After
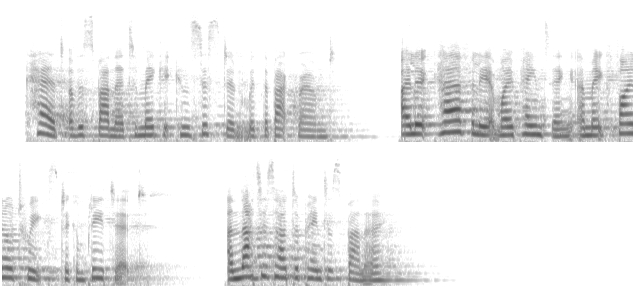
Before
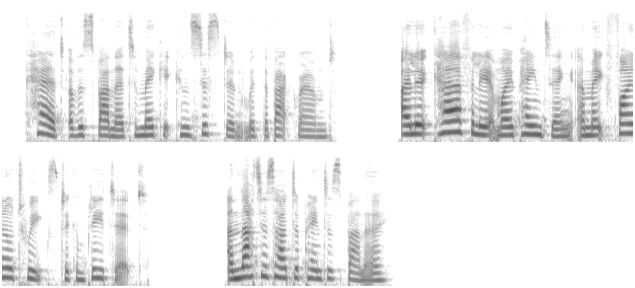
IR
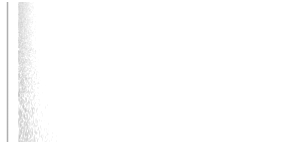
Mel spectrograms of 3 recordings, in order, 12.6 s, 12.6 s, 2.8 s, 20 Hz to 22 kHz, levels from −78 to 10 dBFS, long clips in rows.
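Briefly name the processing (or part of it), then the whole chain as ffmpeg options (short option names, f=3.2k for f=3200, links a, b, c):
saturated reverb return: -filter_complex "[0:a]aemphasis=mode=reproduction:type=75fm,asplit=2[a][b];[1:a]atrim=start_sample=2205[c];[b][c]afir=irnorm=-1:irlink=0,asoftclip=type=tanh:threshold=-24.5dB,volume=-3dB[d];[a][d]amix=inputs=2:normalize=0,asettb=1/sr,asplit=3[e][f][g];[e]atrim=end=4.024[h];[f]atrim=start=4.02:end=5.68,asetpts=PTS-STARTPTS,afade=t=in:d=0.004:c=qsin,afade=t=out:st=1.656:d=0.004:c=qsin,agate=range=-33dB:threshold=-26dB:ratio=3:detection=peak[i];[g]atrim=start=5.676[j];[h][i]acrossfade=d=0.004:c1=hsin:c2=qsin[k];[k][j]acrossfade=d=0.004:c1=qsin:c2=hsin,volume=-1.5dB"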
